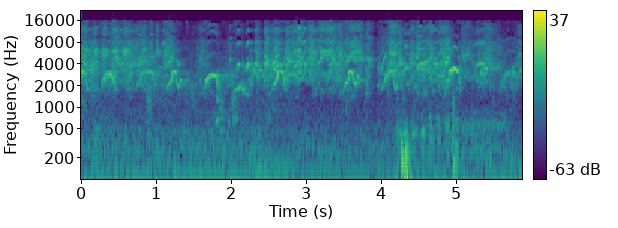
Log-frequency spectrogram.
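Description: Budgerigars chirp and warble continuously in a busy, close chorus of bright, rapid tweets, with a brief flutter of wings partway through.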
